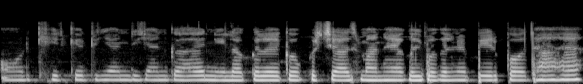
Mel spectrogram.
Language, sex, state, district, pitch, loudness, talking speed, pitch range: Hindi, female, Bihar, Vaishali, 200 Hz, -14 LUFS, 175 wpm, 195-205 Hz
